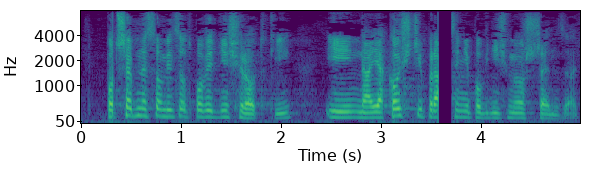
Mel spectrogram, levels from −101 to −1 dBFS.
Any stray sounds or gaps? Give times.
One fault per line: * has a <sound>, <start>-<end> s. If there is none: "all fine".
* has a dropout, 3.6-3.7 s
